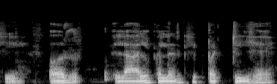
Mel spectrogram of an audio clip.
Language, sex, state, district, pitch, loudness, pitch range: Hindi, male, Uttar Pradesh, Lucknow, 80 Hz, -17 LUFS, 75-85 Hz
